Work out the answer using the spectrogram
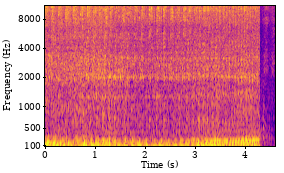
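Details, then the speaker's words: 1959 or 1960 Austin Healey bugeye Sprite, 948cc four-cylinder with twin SU carbs and 4-speed, run after a failed needle and seat was found, to check for flooding; steady, even idle with no misfire or knock, then clean shut-off. "we've got it to this fantastic position now that it is now a living, running, driving, breathing beast."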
